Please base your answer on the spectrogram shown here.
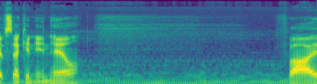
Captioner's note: inhales slowly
